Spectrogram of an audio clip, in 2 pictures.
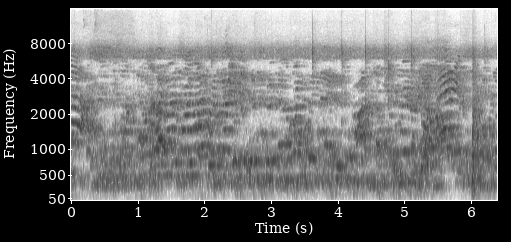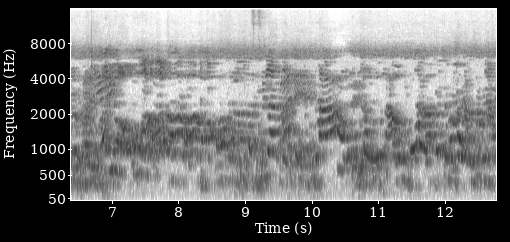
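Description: Many young children chatter and shout in an echoing hall.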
